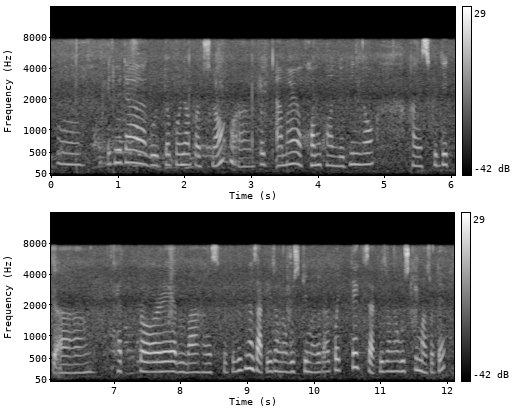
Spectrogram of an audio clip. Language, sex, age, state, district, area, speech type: Assamese, female, 45-60, Assam, Nagaon, rural, spontaneous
